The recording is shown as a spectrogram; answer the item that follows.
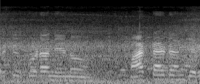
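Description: A woman speaking in Telugu in an interview, over a steady low mechanical hum.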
